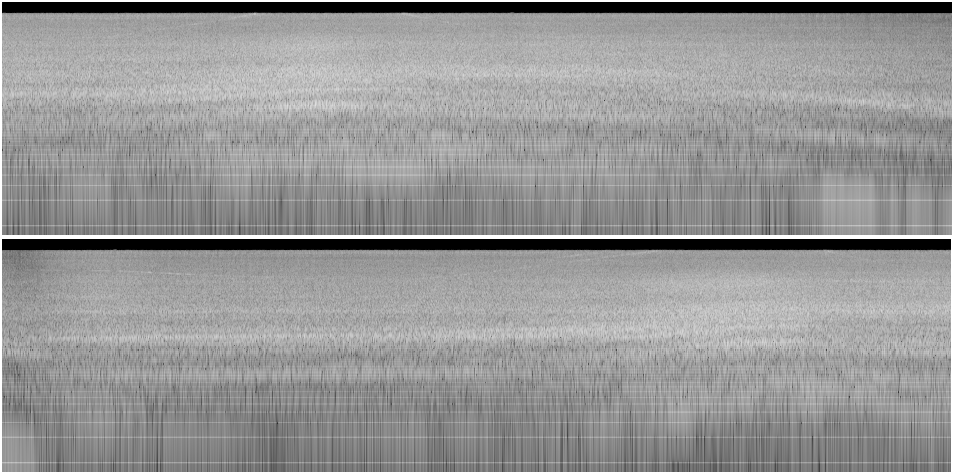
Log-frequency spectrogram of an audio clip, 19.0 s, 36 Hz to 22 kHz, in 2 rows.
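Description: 6.6L Duramax V8 diesel of a Chevy Silverado 2500HD running on a chassis dynamometer in two passes: first with the stock intake, then with an AEM cold air intake. In each pass the engine rises in revs and then falls back. The first pass winds down and the second starts about ten seconds in.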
